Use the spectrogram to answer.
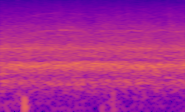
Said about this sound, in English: It doesn't sound much like a library in here right now. The crowd loving it.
